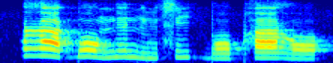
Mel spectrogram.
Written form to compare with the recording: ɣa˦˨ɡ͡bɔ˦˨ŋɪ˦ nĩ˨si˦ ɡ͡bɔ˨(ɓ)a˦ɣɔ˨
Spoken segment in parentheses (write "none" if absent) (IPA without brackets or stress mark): pʰ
